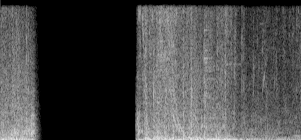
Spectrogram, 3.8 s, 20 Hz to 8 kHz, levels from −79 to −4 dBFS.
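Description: At 0.42 s the sound gives way to a short continuation, a buzz or hiss that fades within about a tenth of a second, leaving about 1.16 s of silence before the audio resumes at 1.71 s, with roughly 1.28 s simply gone. This is most likely a long network dropout: packets stopped arriving, the receiver briefly extended the last sound to cover the gap, then went quiet. Throughout the clip, nothing is heard above 8 kHz, which fits a G.722 call path at 64 kbps.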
